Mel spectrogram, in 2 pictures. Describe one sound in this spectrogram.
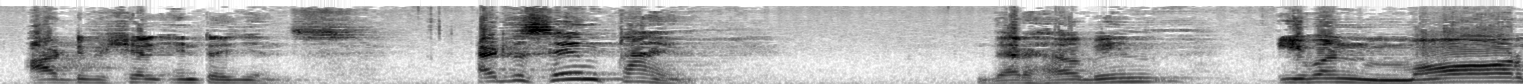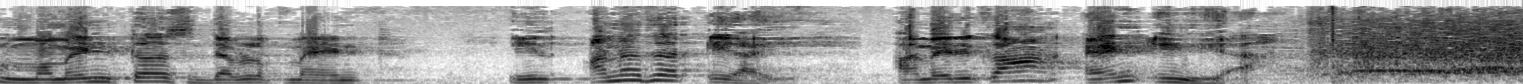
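A man speaks into a microphone in a large echoing hall, with pauses.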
